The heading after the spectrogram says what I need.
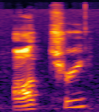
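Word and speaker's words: Autry: dyslexic yeah well how do you think you pronounce that a u t r y a tree a tree yeah okay and it has this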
